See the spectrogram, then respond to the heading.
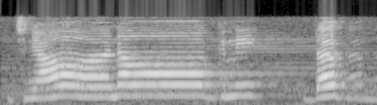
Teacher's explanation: ಜ್ಞಾನಾಗ್ನಿ ನ ದೀರ್ಘ ಬಂದು ಸೌಮ್ಯ ಆಘಾತ ಬರಬೇಕು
